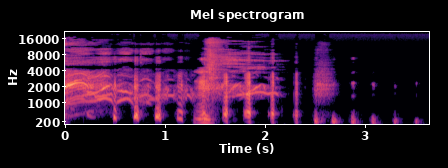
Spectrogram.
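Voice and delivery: a long shrieking laugh; long high cackle. Real, not acted. Apologizing for the silly convention idea, long high laugh. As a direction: dissolve into laughter.

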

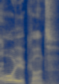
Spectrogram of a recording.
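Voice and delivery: high, loud put-on accent; mock British-Aussie accent. Shown as a demonstration. Proving the accent is mastered, loud mock British-Aussie accent. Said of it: "You've mastered it".

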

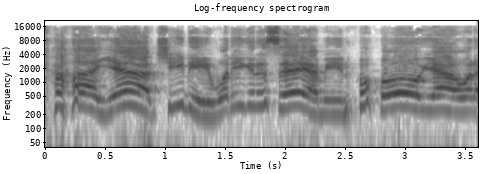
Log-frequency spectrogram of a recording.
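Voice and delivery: high, loud fake-cheery stalling; awkward forced cheer; nervous stalling. Eleanor stalling nervously, fake laughing.

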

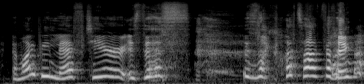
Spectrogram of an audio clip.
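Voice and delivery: mock alarm, breaking into a laugh; retold bewilderment. Mum retelling being left in the labour bathroom, bewildered.

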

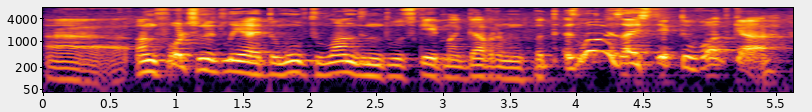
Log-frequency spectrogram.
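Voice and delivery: hammed-up Russian accent, lilting up and down. Russian exile introducing himself to the hosts, mock Russian accent. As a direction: play Vladimir with a Russian accent. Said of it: "I have to s-, do Russian".

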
